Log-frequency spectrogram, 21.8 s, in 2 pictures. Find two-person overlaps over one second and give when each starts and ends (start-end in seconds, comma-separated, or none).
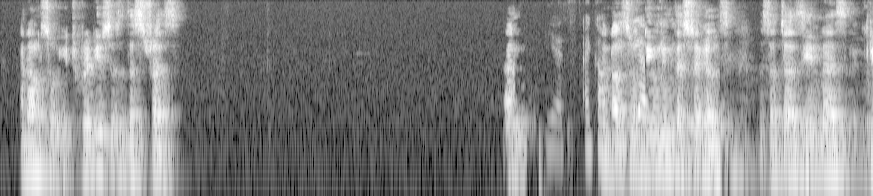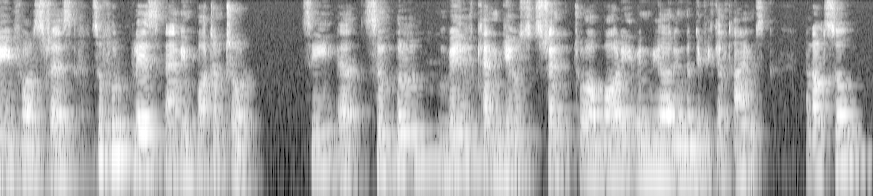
7.5-8.8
